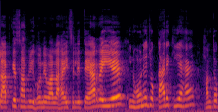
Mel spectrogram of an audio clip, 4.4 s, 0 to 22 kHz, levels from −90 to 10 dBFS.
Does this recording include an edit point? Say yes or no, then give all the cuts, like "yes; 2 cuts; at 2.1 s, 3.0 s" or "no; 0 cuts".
yes; 1 cut; at 2.6 s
